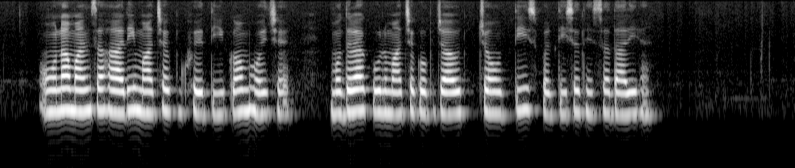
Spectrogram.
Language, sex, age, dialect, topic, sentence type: Maithili, female, 31-35, Bajjika, agriculture, statement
